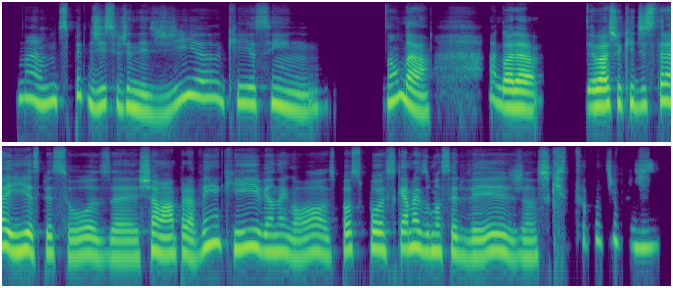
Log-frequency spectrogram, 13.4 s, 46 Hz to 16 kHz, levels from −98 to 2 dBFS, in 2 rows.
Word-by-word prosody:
Não, 285 0 -5
é 260 - -1
um 230 +3 -1
desperdício 230 -5 -4
de 210 - -2
energia 225 - -2
que, 235 -1 -3
assim, 195 -6 -3 0.7
não 265 +6 +1
dá. 185 - +4 0.6
Agora, 200 -6 +5 0.4
eu 205 0 +4
acho 215 +2 +7
que 235 - -2
distrair 215 -1 +3
as 190 - 0
pessoas, 165 -3 -3
eh, 155 0 -3
chamar 180 +1 +3
pra: 180 -3 0
"Vem 235 - +1
aqui 240 -3 0
ver 200 -1 -1
o 195 - -1
negócio", 180 -1 -3
"Posso 210 +1 -3
pôr?", 220 -1 +2
"Você 220 - -11
quer 220 -1 +1
mais 230 -3 +2
uma 200 0 0
cerveja?", 165 -2 -2
Acho 165 - -4
que - - -6
todo 310 - -13
tipo 300 0 -10
de 230 +1 -5
205 Hz, 165 wpm, -20 LUFS, 180-235 Hz, 0.7 s, acho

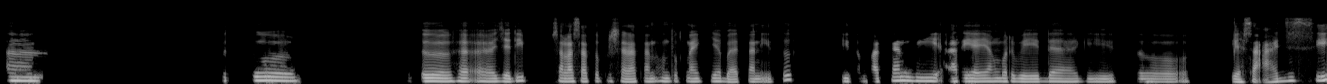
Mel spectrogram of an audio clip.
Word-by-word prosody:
heeh. 170 -2 +4 1.8
Betul. 175 -3 +2 1.1
Betul, 150 -1 +4
heeh, 145 -1 +2
jadi 140 +4 +2 0.3
salah 140 -1 +2
satu 135 +1 -2
persyaratan 135 -2 -1
untuk 140 0 -2
naik 135 0 0
jabatan 130 -2 -1
itu, 200 - -3 0.5
ditempatkan 140 +5 -1
di 160 -1 +3
area 140 0 +2 0.2
yang 145 - +1
berbeda 135 -1 +1
gitu. 130 0 -4 0.9
Biasa 120 -2 +1
aja 145 +8 0
sih, 185 +3 0
140 Hz, 95 wpm, -26 LUFS, 135-155 Hz, 1.8 s, heeh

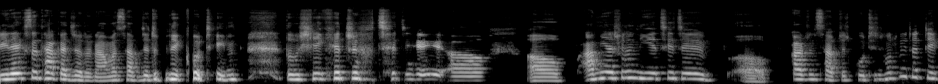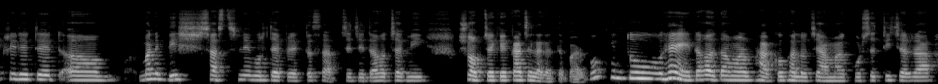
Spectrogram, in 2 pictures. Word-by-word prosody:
Relax 255 +3 +9
এ - - +2
থাকার 250 -4 +5
জন্য 195 -3 +2
না। - - +2
আমার 195 +2 0
সাবজেক্ট 205 +1 +1
অনেক 235 -2 +8
কঠিন। 240 -5 +5 0.6
তো 230 - 0 0.2
সেক্ষেত্রে 275 +2 +4
হচ্ছে 230 +2 0
যে, - - -5 0.5
আ - - -2 0.8
আ - - +2 0.5
আমি 245 +5 +3
আসলে 300 +2 0
নিয়েছি 270 0 -2
যে, 260 - +1 0.6
আ - - -5 0.5
কারেন্ট 230 -1 +2
সাবজেক্ট 195 0 -3
কঠিন 210 +1 -7
হলো, 270 +1 -5
এটা 340 -2 -3
টেক 275 -2 -1
রিলেটেড 230 -2 0 0.2
আ - - -1 0.7
মানে 245 +1 +2
বেশ 220 +1 -2 0.3
সাসটেইনেবল 205 0 -4
টাইপের 185 -2 -2
একটা 170 +1 -11
সাবজেক্ট, 170 -1 -9
যেটা 165 0 -5
হচ্ছে 175 +1 -5
আমি 175 0 -6 0.5
সব 205 -3 +3
জায়গায় 190 0 +1
কাজে 195 -1 +2
লাগাতে 140 -3 -6
পারবো। 270 - -9 0.2
কিন্তু 295 -2 -2 0.3
হ্যাঁ, 290 -4 +6
এটা 210 +2 -2
হয়তো 210 -1 +2
আমার 195 -1 +2
ভাগ্য 180 -1 -1
ভালো 185 -2 0
যে, 185 - -3
আমার 170 0 -3
কোর্সের 175 +1 -7
টিচাররা 180 -2 -3
210 Hz, 170 wpm, -22 LUFS, 190-255 Hz, 0.8 s, Relax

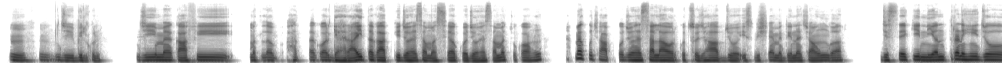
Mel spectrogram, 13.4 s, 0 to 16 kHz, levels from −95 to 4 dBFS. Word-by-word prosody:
हुँ, 120 -4 +1 0.2
हुँ। 130 0 -7
जी, 115 -1 -1
बिल्कुल। 105 -2 -4 0.5
जी, 120 +2 +1
मैं 125 -1 +3
काफ़ी 115 0 0 0.2
मतलब 120 -1 -4 0.2
हद 120 - -4
तक 125 -2 -6
और 125 -1 +1
गहराई 110 +4 +4
तक 130 -2 +2
आपकी 115 0 +2
जो 110 0 +2
है 110 - +3
समस्या 105 0 -1
को 105 0 -2
जो 100 -1 0
है 105 +1 +1
समझ 110 +4 0
चुका 115 -1 -7
हूँ। 135 +3 0 0.5
मैं 200 - +7
कुछ 170 -5 -8
आपको 130 0 -4
जो 120 0 +1
है 120 - +5
सलाह 115 0 +3
और 110 -1 +2
कुछ 115 -1 -10
सुझाव 115 -1 0
जो 110 0 -1
इस 105 - -12
विषय 110 +3 -6
में 110 -2 0
देना 110 0 0
चाहूँगा 115 +2 0 0.5
जिससे 125 +3 +1
कि 140 +3 +2
नियंत्रण 130 +4 +4
ही 145 0 +5
जो 140 0 +5
115 Hz, 195 wpm, -22 LUFS, 110-125 Hz, 0.5 s, मैं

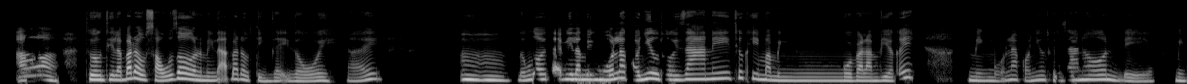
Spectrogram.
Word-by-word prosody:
Ờ, 180 - -1 0.6
thường 215 -2 +5
thì 220 +1 -1
là 205 - +3
bắt 265 - +5
đầu 260 -6 +4
6:00 215 +6 +3
là 210 - +3
mình 185 -1 0
đã - - -1
bắt 245 - -3
đầu 220 -3 -1
tỉnh 160 -4 -6
dậy 160 0 -6
rồi. 160 +2 -2 0.2
Đấy. 195 +11 -4 0.8
Ừm, 225 -2 +5
ừm, 195 -3 +2
đúng 195 +2 -1
rồi, 240 0 0
tại - - -1
vì 235 - +5
là 230 - +5
mình 220 -1 +4
muốn 215 +3 +4
là 295 - +3
có 205 - -2
nhiều 255 +4 +5
thời 210 -1 +1
gian 240 +2 +3
ấy 275 +1 0
trước 300 -1 -4
khi 265 -3 -3
mà 215 -3 +2
mình 175 -2 0 0.5
ngồi 175 0 0
vào 175 0 0
làm 170 0 -1
việc 175 -1 -2
ấy, 315 +3 -4 0.5
thì 190 - -3
mình 170 -1 -2
muốn 165 +4 -7
là 220 - -2
có 170 - -12
nhiều 195 +4 -2
thời 180 -3 -10
gian 200 +3 -2
hơn 220 -2 +2
để 145 -3 -6 0.3
mình 170 -2 -2
205 Hz, 260 wpm, -25 LUFS, 175-230 Hz, 0.8 s, thường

